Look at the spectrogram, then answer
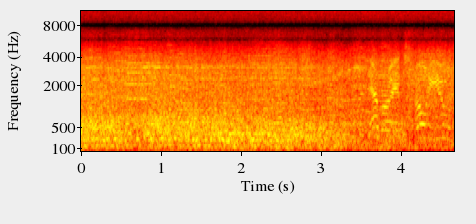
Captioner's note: thunder claps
